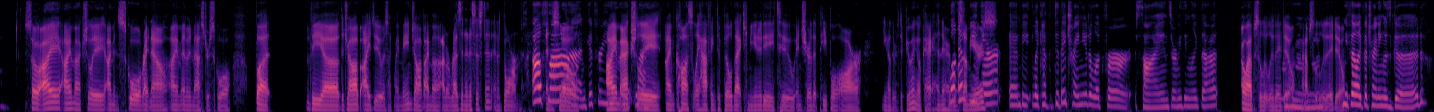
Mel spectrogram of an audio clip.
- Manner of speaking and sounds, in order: tapping; drawn out: "fun!"
- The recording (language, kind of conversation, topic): English, unstructured, How can communities better support mental health?
- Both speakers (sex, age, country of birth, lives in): female, 50-54, United States, United States; male, 20-24, United States, United States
